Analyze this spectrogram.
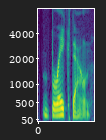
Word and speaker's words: breakdown: Breakdown. Breakdown. The stress is on the first syllable.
